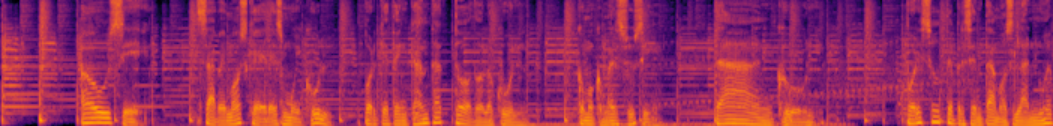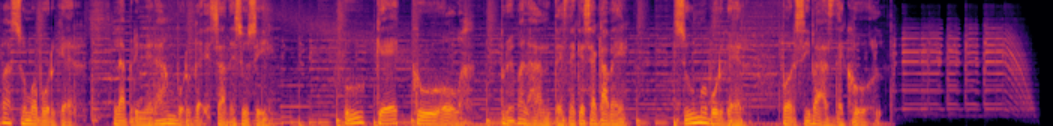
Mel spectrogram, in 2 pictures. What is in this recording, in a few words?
casual; SUMO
